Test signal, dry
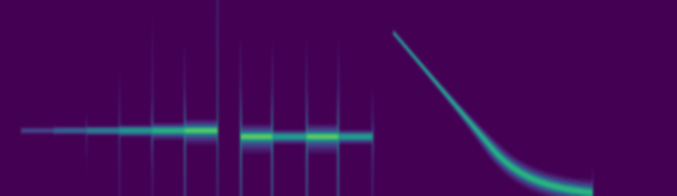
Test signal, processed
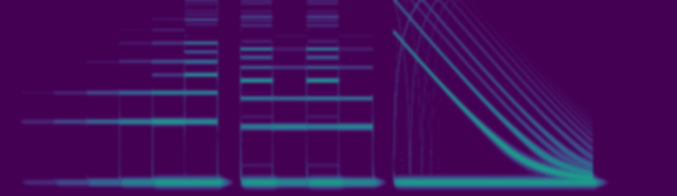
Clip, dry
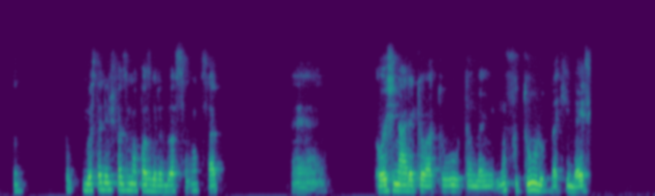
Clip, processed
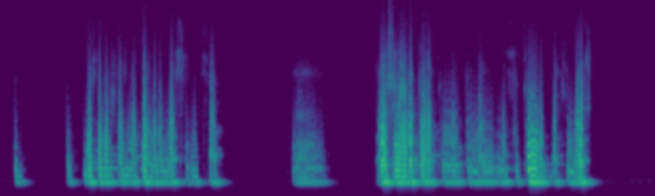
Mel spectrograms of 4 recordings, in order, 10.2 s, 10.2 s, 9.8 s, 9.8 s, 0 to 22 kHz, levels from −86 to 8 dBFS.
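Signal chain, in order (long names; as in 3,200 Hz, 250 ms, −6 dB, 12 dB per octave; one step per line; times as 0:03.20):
harmonic generator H 4 −32 dB, 7 −10 dB, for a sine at −3.5 dBFS
half-wave rectification
frequency shifter +290 Hz
level −4.5 dB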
